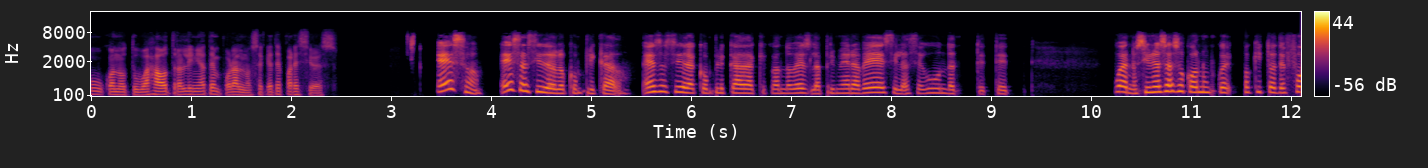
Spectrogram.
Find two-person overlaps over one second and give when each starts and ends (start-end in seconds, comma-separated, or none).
none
